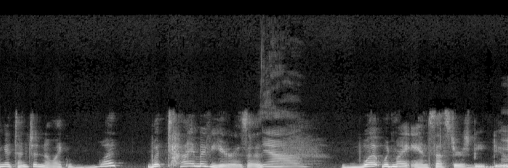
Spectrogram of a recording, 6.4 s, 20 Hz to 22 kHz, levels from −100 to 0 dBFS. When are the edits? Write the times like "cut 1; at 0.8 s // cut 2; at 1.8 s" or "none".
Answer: cut 1; at 1.7 s

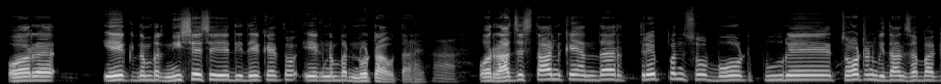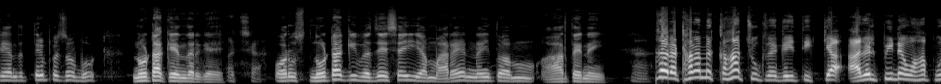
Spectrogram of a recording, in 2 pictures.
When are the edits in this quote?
cut 1; at 16.0 s

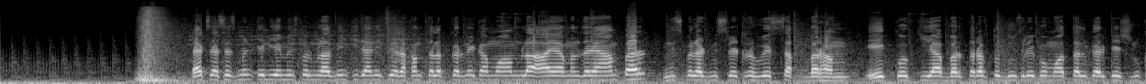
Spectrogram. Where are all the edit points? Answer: cut 1; at 1.7 s

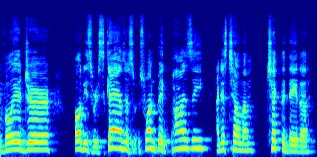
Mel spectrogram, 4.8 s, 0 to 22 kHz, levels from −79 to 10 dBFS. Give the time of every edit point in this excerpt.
cut 1; at 3.2 s // cut 2; at 3.9 s

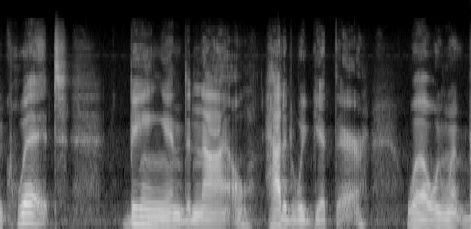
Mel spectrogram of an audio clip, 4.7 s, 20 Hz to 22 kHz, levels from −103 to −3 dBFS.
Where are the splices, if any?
none

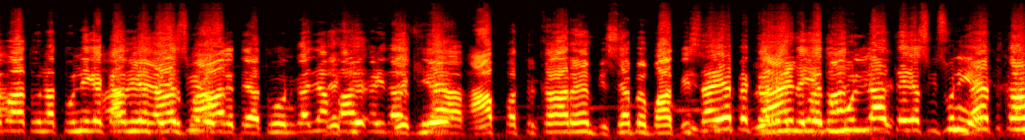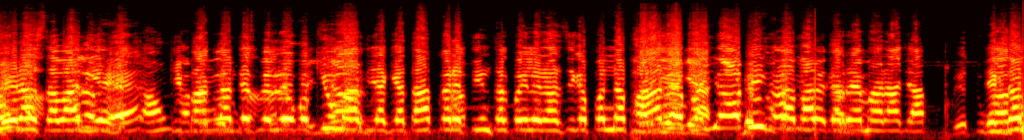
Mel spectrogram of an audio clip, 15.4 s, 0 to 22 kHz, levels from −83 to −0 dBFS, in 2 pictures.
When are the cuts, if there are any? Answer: none

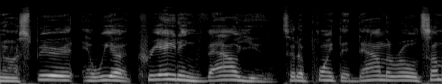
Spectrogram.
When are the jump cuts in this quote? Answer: cut 1; at 1.4 s

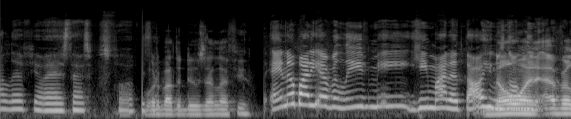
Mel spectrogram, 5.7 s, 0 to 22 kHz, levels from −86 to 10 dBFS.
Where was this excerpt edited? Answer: cut 1; at 1.4 s // cut 2; at 2.6 s

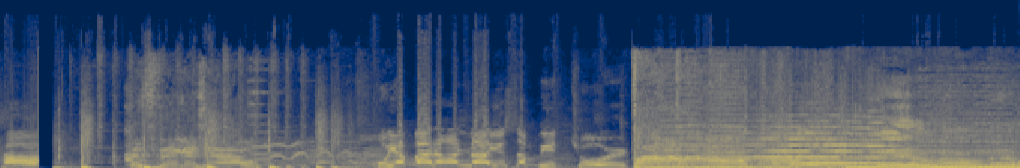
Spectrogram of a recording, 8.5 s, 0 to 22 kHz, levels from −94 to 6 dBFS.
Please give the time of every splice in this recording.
none

